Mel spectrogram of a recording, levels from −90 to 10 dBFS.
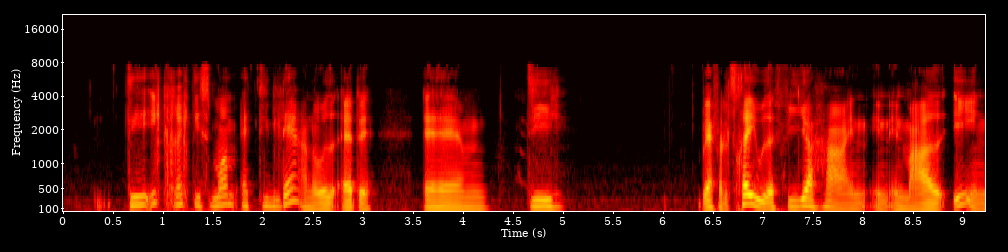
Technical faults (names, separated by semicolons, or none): none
